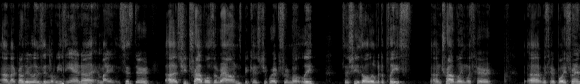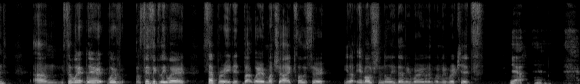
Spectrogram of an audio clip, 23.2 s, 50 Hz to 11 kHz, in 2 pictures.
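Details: Spastic dysarthria in a 27-year-old man with spastic quadriplegic cerebral palsy from a brain injury at premature birth (born three months early as a triplet), affecting his motor function, balance and speech.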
